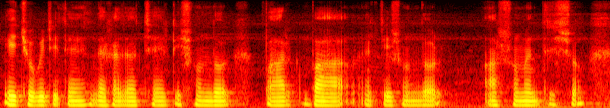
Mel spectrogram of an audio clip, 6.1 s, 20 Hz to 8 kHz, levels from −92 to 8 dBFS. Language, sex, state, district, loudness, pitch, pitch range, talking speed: Bengali, female, Tripura, West Tripura, -21 LUFS, 115 Hz, 110-125 Hz, 120 wpm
